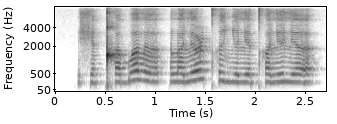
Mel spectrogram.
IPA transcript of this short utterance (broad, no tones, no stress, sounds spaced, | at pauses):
ʃ ɐ ǃʰ ɐ b ʌ l ə | l ʌ lʲ ɔ ɭ t̪ʰ ə ʎ ʌ lʲ ɜ t̪ʰ ʌ lʲ ə lʲ ɜ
